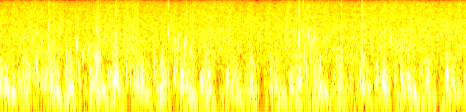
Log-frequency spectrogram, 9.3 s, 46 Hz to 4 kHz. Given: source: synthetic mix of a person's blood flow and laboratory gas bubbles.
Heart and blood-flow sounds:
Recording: Doppler ultrasound of blood flow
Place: precordium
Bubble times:
0.40-0.56 s: bubbles
0.60-0.91 s: bubbles
0.94-1.16 s: bubbles
1.31-1.39 s: bubbles
1.50-1.71 s: bubbles
1.75-2.07 s: bubbles
2.29-2.40 s: bubbles
2.49-2.94 s: bubbles
3.07-3.14 s: bubbles
3.21-3.90 s: bubbles
5.96-6.46 s: bubbles
6.79-6.89 s: bubbles
7.00-7.07 s: bubbles
7.20-7.30 s: bubbles
7.81-8.17 s: bubbles
From the record:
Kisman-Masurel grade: 221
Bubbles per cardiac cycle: several, 3 to 8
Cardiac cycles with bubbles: 10 to 50%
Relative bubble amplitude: barely perceptible (0.100 to 0.250)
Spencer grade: 2 (many but less than half of the cardiac periods contain bubble signals, singularly or in groups)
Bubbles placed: anywhere in the cardiac cycle

